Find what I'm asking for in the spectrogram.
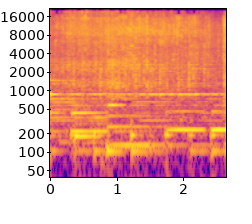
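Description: Red onions, garlic, ginger and tofu sauté in a pan for pineapple fried rice, giving a soft, steady sizzle under faint background music, with no talk.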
